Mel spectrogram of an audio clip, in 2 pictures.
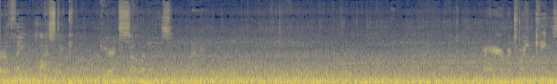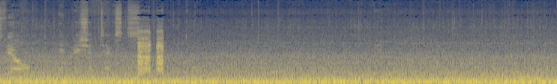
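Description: Steady low rumble of road and engine noise heard from inside a car driving at highway speed.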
